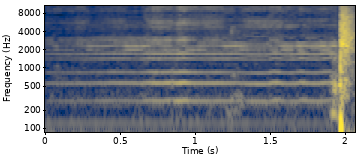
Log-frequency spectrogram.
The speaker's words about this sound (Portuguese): Peraí que tem um pernilongo aqui.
